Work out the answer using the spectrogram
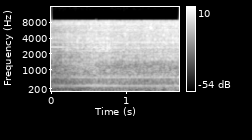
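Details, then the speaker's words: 1978 restoration with 3B diesel conversion, ignition on: faint steady hum with constant mid-pitched whine under background hiss, no rattle or surging; newly mounted always-on intercooler cooling pump runs fine. "so um the wiring has worked very successful uh it runs smoothly and the other thing that we're noting is that when we turn it on you can slightly hear the pump"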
